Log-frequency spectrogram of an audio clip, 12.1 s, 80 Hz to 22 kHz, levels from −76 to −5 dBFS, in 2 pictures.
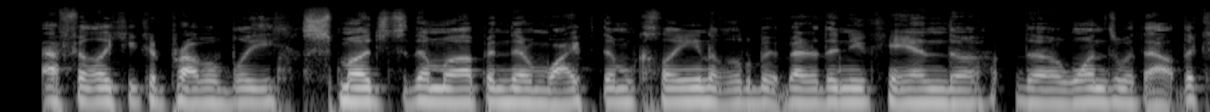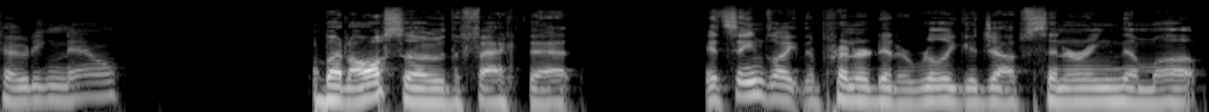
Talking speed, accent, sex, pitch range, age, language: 230 wpm, American, male, 125-140 Hz, 30-49, English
